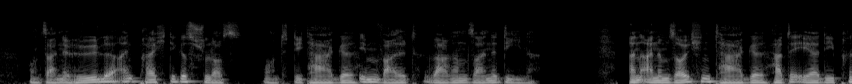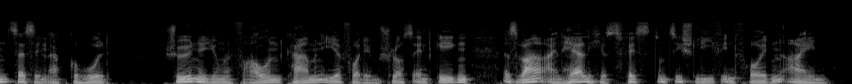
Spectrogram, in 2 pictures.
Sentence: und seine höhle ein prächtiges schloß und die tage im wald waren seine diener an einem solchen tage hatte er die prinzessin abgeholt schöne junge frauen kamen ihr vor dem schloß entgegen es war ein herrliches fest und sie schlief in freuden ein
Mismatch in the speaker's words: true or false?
false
